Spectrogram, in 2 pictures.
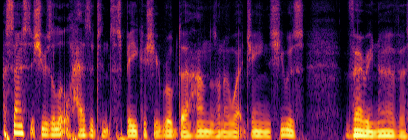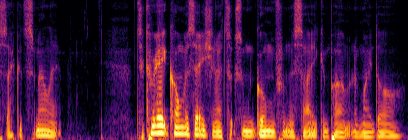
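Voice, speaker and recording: Male horror narrator, very deep and gravelly, mellow tone, menacing and wry. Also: brisk, no echo, clean studio sound. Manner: brooding, wry and menacing, with repeated stumbles. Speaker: host and narrator. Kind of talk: first-person horror audio drama narration.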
